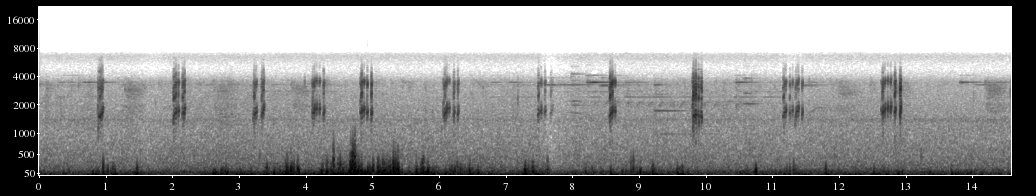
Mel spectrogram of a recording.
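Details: Carolina wren, though possibly another wren, on a backyard trail camera in Kansas, gives short, sharp, slightly buzzy call notes, roughly one a second, over a steady low rumble of wind or handling noise.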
